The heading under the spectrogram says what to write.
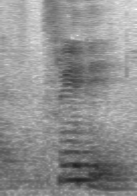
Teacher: শুরুতে যদি মফলা থাকে আমরা জানি সেই ময়ের উচ্চারণ হয় না, কিন্তু সেই ময়ের পরিবর্তে আমার চন্দ্রবিন্দু সাহায্য নিতে হবে এবং আমাকে নাসিক্য করতে হবে। শ্রীতি এই উচ্চারণটা যদি আমি করি তাহলে অবশ্যই চন্দ্রবিন্দু দিয়ে উচ্চারণটি করতে হবে।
